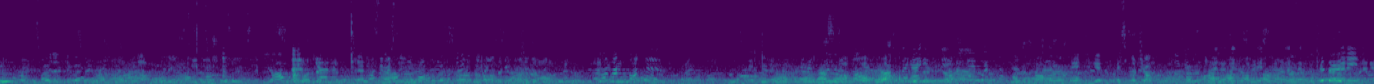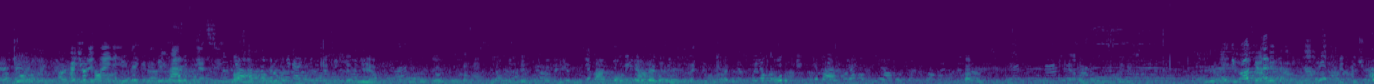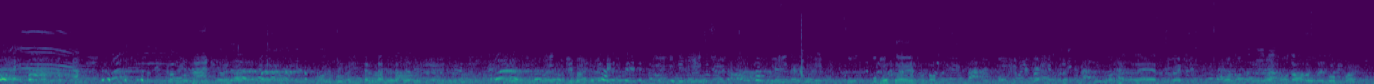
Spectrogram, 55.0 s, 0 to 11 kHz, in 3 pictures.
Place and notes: Domplatz, Salzburg, Österreich - Raumton Domplatz
Etwas Näher. Die Besucher der Messe verabschieden sich vor der Kirche.
Salzburg, Austria, April 2007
